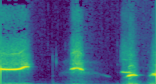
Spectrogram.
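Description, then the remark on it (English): A person whistles through their teeth a few short, sharp notes in quick succession, shrill, with brief gaps between each burst and pitch bending slightly downward at the end. “I mean, can you whistle through your teeth like that?”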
